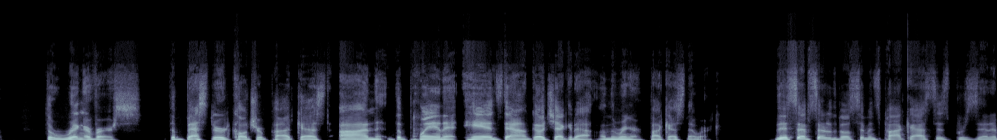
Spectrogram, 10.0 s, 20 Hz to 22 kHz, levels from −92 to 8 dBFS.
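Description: Speech recording with no audible technical faults.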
